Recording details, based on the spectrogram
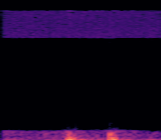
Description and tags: A dragon or monster heartbeat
